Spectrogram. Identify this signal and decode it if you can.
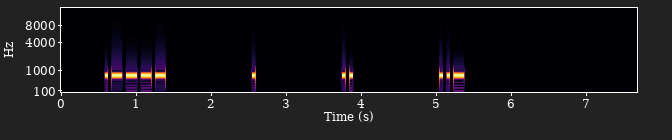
Morse code, heard as a keyed tone, about 25 wpm, spaced as for 7 wpm, 700 Hz. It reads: 1EIU
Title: USA Call Signs - 5 Characters - 8x Character Spacing - 25wpm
